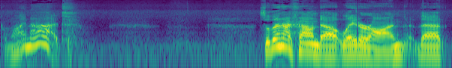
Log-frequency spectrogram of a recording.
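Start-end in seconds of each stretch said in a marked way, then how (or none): 0.0-1.0 high, baffled question at the clerk; incredulous why not. Retold or imitated. To the clerk about the number, a high baffled question. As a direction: pitch it way up in disbelief. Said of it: "and I'm like".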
